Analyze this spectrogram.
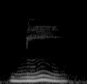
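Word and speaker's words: knee: 볼게요 크나이트 아니고 그냥 night night 밤이란 단어랑 발음이 똑같죠 그다음에 크나 아니고 그냥 나이프 크니 아니고 니 니 무릎이란 단어고 아니고 그래서 우리 the door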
